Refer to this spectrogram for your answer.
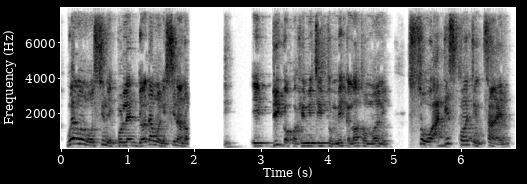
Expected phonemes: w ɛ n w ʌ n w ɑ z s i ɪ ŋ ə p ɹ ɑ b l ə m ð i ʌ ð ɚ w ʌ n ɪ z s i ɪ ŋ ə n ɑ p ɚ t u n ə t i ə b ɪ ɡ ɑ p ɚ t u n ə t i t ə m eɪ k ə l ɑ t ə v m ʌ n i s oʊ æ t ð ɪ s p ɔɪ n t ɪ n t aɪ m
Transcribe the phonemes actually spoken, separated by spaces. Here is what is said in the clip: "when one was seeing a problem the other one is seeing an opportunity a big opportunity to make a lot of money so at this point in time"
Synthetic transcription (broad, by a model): w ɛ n w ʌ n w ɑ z s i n ə p ɹ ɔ b l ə m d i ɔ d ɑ w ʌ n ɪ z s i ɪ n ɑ n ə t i ə b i ɡ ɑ p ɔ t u n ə t i t ə m eɪ k ə l ɑ t ə v m ʌ n i s oʊ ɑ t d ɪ s p ɔɪ n t ɪ n t aɪ m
